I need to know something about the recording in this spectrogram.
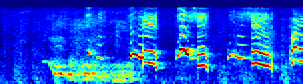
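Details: Blenheim Cavalier King Charles Spaniel puppies from a litter of five in an indoor puppy pen: a low, rough growling whine, then a quick run of high, downward-sliding yelps, about four in under two seconds.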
